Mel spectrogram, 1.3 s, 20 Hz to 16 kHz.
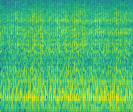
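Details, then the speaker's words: Bobcat T300 skid steer diesel with hydraulic issues still unresolved; steady, even idle with a smooth low hum and no knocks or misses. Motor sounds good. Normal idle. "Motor sounds good."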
